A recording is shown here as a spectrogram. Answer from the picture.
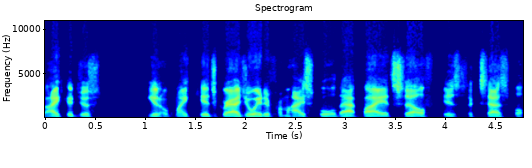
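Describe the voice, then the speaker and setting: Heard in a dry, close sound with no echo, a man with an ordinary speaking voice talks at a moderate pace, his pitch fairly low with ordinary pitch variation. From Portland, Oregon. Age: 50s. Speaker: podcast host and business owner. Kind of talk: casual interview.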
